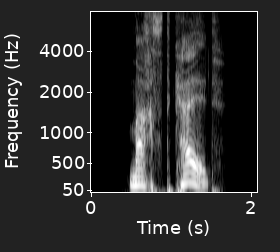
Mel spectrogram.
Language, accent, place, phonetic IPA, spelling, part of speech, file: German, Germany, Berlin, [ˌmaxst ˈkalt], machst kalt, verb, De-machst kalt.ogg
- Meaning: second-person singular present of kaltmachen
